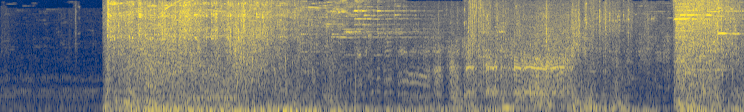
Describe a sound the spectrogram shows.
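Magic spells and weapon blows crash and burst in a fantasy battle.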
